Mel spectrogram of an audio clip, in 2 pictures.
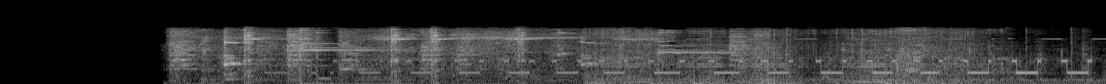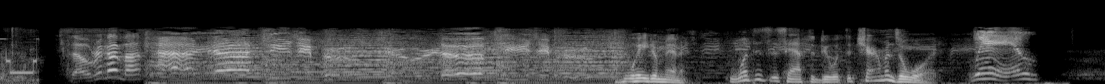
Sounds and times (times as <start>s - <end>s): Music: 1.6s - 6.9s, 11.8s - 20.8s
Beep, bleep: 7.1s - 11.5s
Speech: 17.2s - 21.4s.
